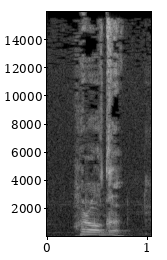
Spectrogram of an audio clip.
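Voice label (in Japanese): "horogu", 南山形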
